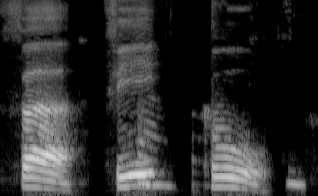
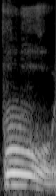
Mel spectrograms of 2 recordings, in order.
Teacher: Gigi atas dan bibir bawah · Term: makhraj fa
